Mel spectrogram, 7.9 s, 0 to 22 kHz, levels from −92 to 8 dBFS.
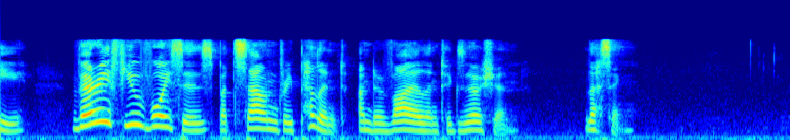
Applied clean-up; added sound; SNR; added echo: none; none; none; none.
